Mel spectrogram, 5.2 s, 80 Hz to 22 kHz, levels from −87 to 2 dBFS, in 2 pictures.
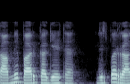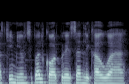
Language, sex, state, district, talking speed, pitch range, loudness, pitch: Hindi, male, Jharkhand, Ranchi, 150 wpm, 130-145 Hz, -19 LUFS, 135 Hz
